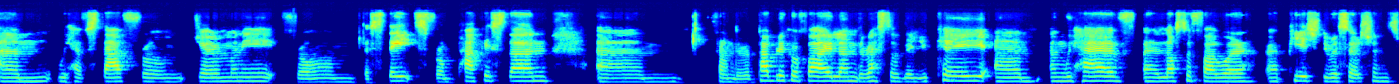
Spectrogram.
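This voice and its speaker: A woman of medium pitch with an Italian accent, fairly slow and fairly even in intonation. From Italy. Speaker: university lecturer. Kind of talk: webinar presentation. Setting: online webinar. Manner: hesitant, many fillers.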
